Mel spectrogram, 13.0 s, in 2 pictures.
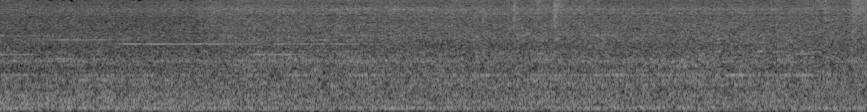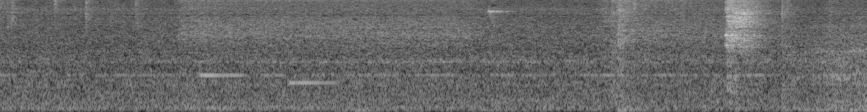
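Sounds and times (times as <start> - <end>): train equipment low drone: 0.0 - 13.0.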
